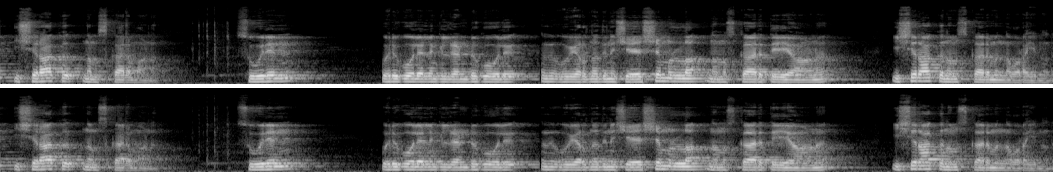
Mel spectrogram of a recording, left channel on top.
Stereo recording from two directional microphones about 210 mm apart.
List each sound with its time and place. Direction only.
0.1 s a man's voice: 15° left (ahead or behind)
2.5 s a man's voice: 15° left (ahead or behind)
3.8 s a man's voice: 15° left (ahead or behind)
